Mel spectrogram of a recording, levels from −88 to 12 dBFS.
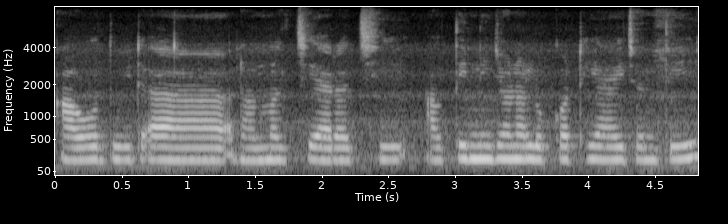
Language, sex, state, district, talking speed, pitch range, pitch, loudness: Odia, female, Odisha, Khordha, 150 wpm, 180-195 Hz, 185 Hz, -15 LUFS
